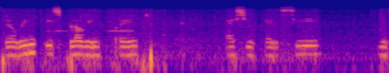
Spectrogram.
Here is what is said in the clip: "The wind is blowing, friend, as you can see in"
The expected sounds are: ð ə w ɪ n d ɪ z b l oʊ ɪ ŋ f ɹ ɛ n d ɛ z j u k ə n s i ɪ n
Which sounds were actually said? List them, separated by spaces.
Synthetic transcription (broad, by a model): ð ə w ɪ n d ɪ s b l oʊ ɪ ŋ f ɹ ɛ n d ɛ s j u k ə n s i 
